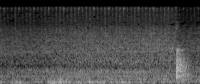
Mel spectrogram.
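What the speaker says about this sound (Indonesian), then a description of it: "Mesin nggak ada kendala sama sekali, suaranya masih halus" A 2019 Daihatsu Terios X Deluxe with manual transmission idles with its hood open, a steady, smooth close engine hum, broken near the end by a single brief knock or tap.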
